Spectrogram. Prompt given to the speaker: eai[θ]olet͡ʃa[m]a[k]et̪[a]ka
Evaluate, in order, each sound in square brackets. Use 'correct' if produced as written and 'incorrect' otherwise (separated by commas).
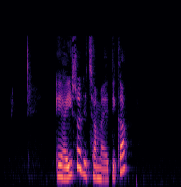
incorrect, correct, incorrect, incorrect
